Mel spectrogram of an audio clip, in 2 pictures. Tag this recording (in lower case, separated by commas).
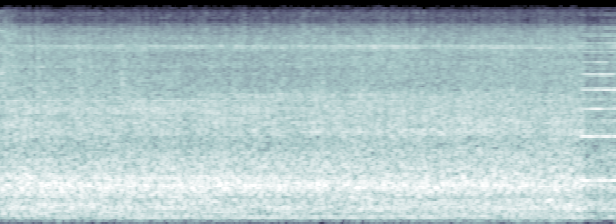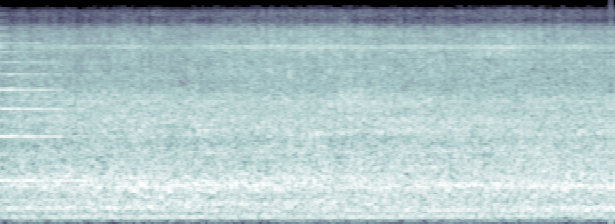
vehicle, railroad car, rail transport, train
